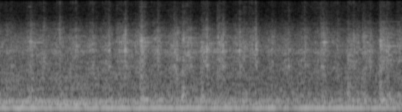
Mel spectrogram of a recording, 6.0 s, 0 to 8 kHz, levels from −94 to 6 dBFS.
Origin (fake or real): real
